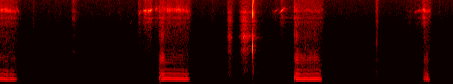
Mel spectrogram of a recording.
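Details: A Persian cat snores in low, buzzy rasps, drawing a breath roughly every three seconds.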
